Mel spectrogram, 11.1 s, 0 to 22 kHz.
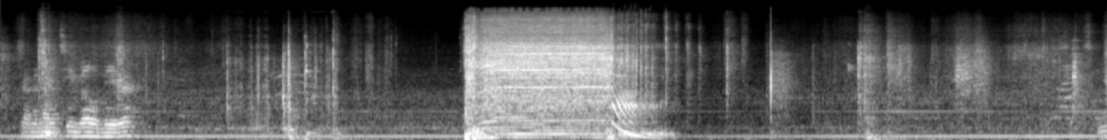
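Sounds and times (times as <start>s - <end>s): electric power tool spinning: 4.6s - 6.8s.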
